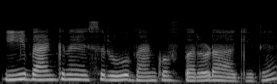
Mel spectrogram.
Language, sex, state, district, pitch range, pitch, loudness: Kannada, female, Karnataka, Bellary, 185-220 Hz, 205 Hz, -29 LUFS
